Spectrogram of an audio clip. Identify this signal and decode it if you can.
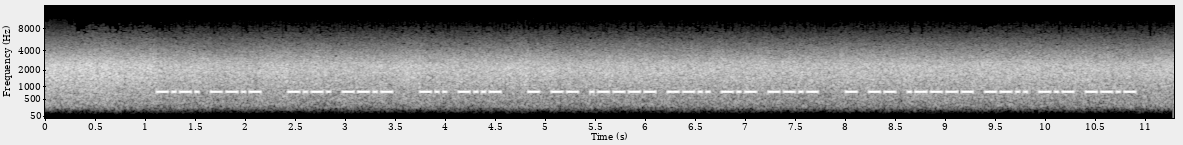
Morse code, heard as a keyed tone, machine-sent, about 31 wpm, 780 Hz, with radio static. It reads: CQ CQ DX TM1ZKQ TM1ZKQ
